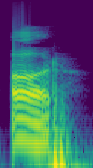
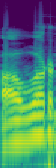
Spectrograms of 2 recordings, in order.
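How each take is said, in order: First: It is said as one short syllable, like 'ar'. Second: It is said with two syllables, like 'ow-er'. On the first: The speaker calls it right. "आवर का pronunciation होता है क्या? अर।" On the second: The speaker calls it wrong. "आवर का pronunciation आवर नहीं होता है"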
